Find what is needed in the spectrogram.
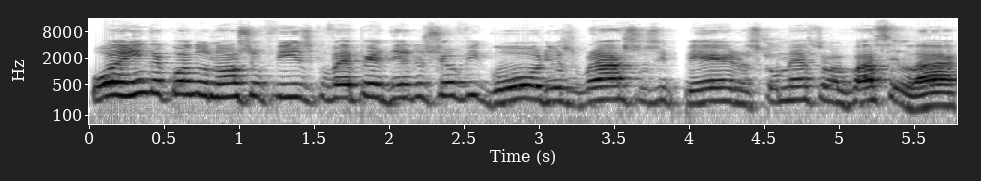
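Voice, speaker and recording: The speech runs on with hardly any pauses. Noticeable background noise sits behind it. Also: moderate pace. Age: 60s. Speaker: Sunday school teacher. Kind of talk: Sunday school lesson.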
